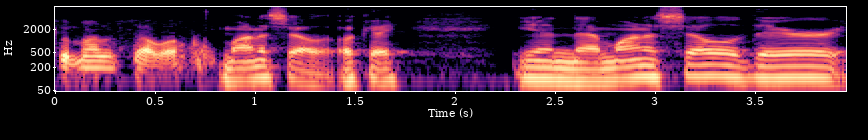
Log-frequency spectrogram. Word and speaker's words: Monticello: Crossroads Church in monello is it monacello or monachello no we we pronounce it monacello monacello okay and monacella there and uh you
